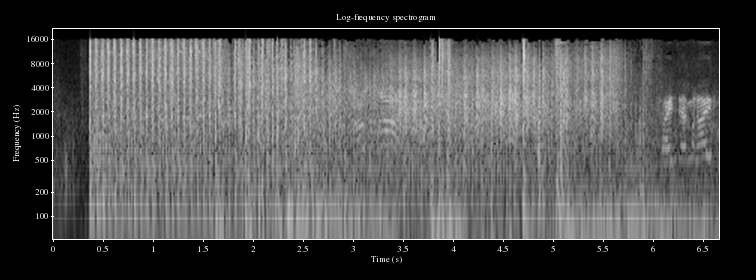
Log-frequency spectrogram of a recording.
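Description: Continuous heavy automatic gunfire in a Call of Duty Modern Warfare multiplayer match, loud and close, sustained for several seconds with rapid shot rhythm and a short voice callout heard near the end.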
